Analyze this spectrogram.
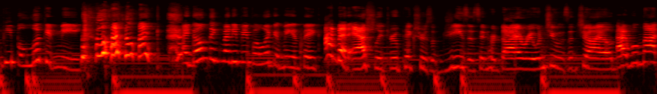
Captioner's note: laughing loudly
